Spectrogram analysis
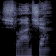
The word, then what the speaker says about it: sláinte: Sláinte is probably the most common pronunciation in Ireland, although you will hear sláinte. Can you hear the difference? Sláinte, sláinte. Yes, Yeah. just very slight. Very slight.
